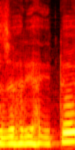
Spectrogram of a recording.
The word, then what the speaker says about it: Zuhriyah: Gimana cara baca Zuhriyah? Bil dhammiz zai, dengan dhammah zai, zu, jadi kan ay al-mansubah, yang dinisbatkan ia Zuhriyah itu ila Zuhrah, kepada orang yang bernama Zuhrah bin Kilab.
